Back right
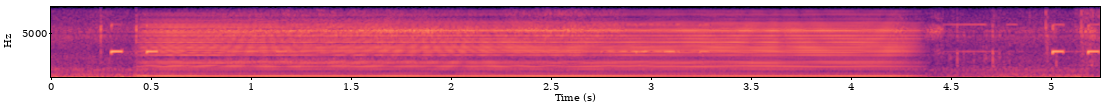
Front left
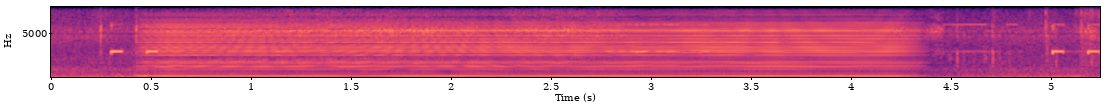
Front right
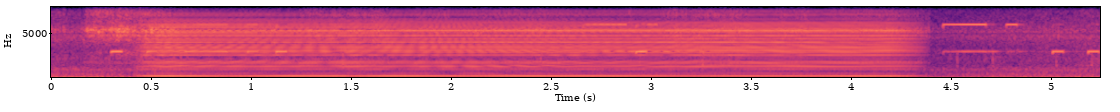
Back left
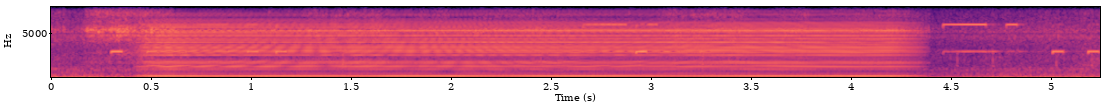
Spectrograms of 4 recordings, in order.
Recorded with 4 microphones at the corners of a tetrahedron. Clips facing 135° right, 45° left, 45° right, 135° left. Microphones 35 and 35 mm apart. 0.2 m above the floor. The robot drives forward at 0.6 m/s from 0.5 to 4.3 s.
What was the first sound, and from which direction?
Only background noise.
